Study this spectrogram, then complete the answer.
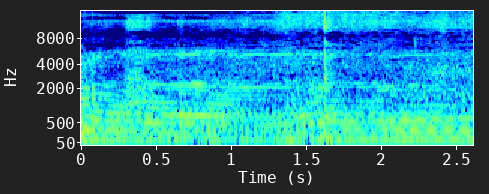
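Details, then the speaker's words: BMW 1 Series E88 convertible bought used: opening the soft top, the roof hydraulic pump gives a dull, steady, strained low groan; the roof then stops and stays stuck partway, possibly needing pump replacement. "on va faire l'ouverture de la capote comme ça on va pouvoir entendre et voir ce qui se passe donc le début du cycle se passe bien on entend déjà le bruit est assez voilà là vous entendez ça grogne"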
